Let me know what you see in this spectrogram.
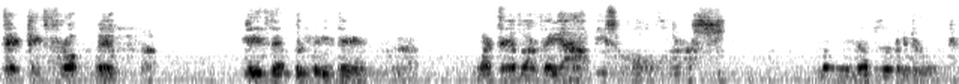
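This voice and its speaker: A raspy, put-on character voice moves at a moderate pace with long, frequent pauses. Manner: menacing, commanding.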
